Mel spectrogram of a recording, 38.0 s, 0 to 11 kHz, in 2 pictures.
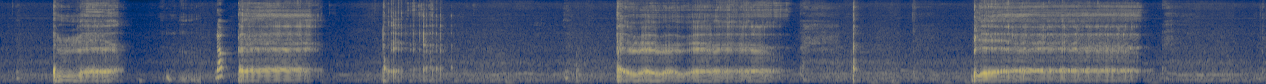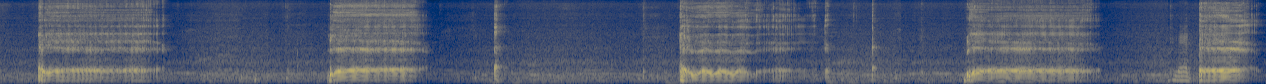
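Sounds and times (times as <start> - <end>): woman burping loudly: 0.8 - 4.9, 5.7 - 6.8, 9.2 - 12.9, 14.6 - 17.3, 19.6 - 21.6, 23.9 - 25.5, 26.4 - 26.6, 29.2 - 32.2, 33.5 - 35.6, 37.0 - 37.9.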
